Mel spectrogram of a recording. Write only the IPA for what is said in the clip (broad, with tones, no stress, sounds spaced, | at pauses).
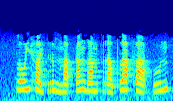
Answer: p l oː˦˥ j f a˨˩ j p r ɯ˨˩ ŋ m a˨˩ ʔ k a˥˩ ŋ d a˧ m k r a˩˦ w pʰ l a˥˩ ʔ f aː˨˩ k̚ p u˦˥ n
